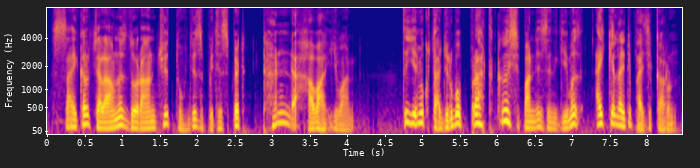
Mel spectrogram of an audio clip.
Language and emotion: Kashmiri, happy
